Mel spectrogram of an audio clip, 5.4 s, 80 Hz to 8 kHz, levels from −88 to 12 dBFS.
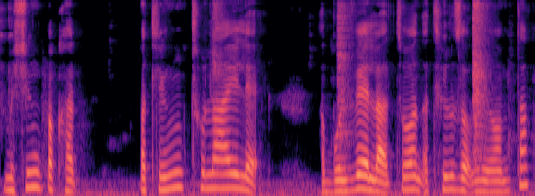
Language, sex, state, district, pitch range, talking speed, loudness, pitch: Mizo, female, Mizoram, Aizawl, 160-200 Hz, 180 wpm, -18 LUFS, 180 Hz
